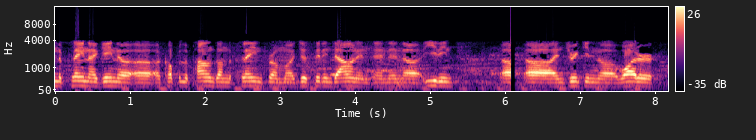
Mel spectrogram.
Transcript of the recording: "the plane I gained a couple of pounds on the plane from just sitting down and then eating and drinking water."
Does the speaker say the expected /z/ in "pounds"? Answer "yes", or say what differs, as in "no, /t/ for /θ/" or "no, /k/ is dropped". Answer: yes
